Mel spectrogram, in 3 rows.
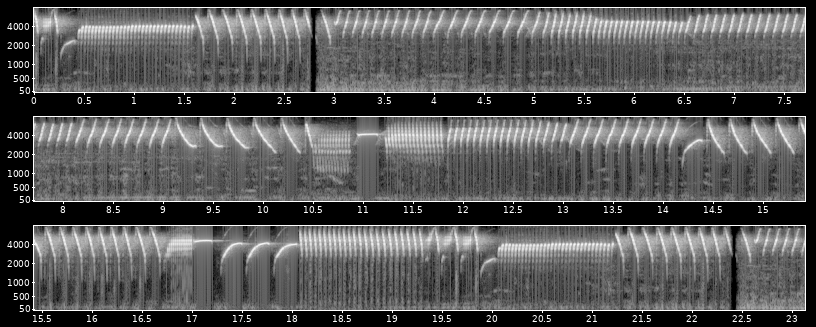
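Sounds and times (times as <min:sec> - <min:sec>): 
contest champion canary singing fast trills: 0:00.0 - 0:23.1.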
